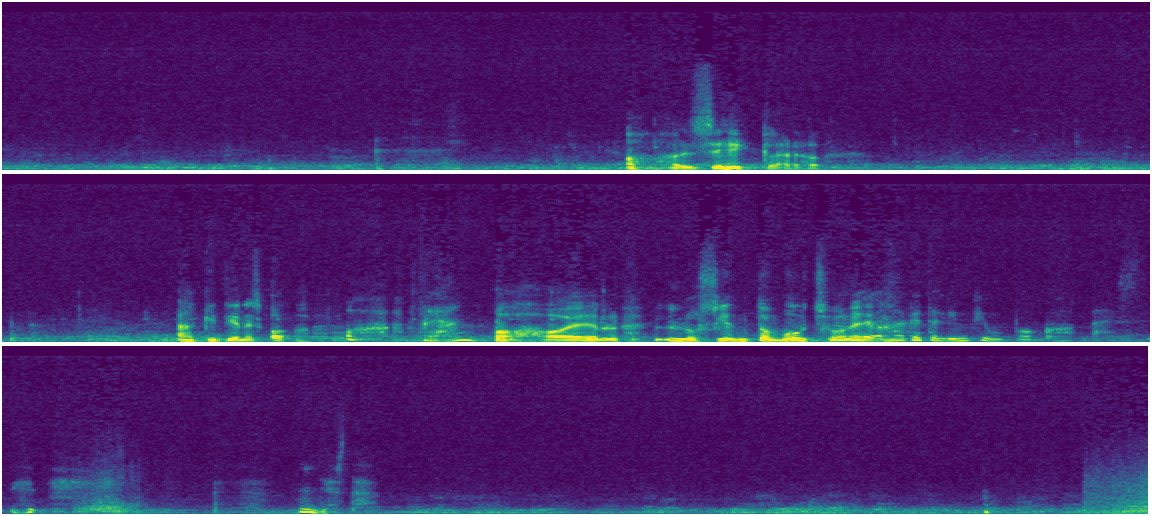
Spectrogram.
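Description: Party guests chatter quietly in the background.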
